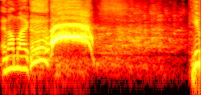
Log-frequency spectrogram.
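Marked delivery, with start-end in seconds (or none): 0.5-1.5 high loud delighted scream; joyful shriek. Retold or imitated. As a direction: shriek with relief.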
